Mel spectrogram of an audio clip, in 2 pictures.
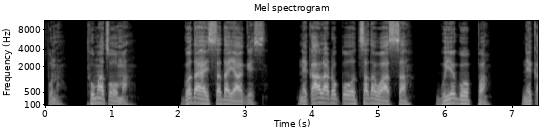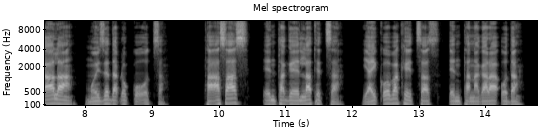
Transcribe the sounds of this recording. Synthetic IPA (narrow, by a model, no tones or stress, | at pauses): ʊnɐ̰ | t̪ʊmɐt͡sʼo̞ːmɐ̰ | ɡɔd̪ɐjhɐjsːɐd̪ɐjaːɡḛːs | nɛkʼaːlaɗɔkʼːɔoːt͡sːɐd̪ɐwaːsːɐ | ɡʊjɛɡo̞ːpːɐ̰ | nɛkʼaːlaːmɔjzɛd̪ɐɗɔkʼːɔo̰ːt͡sːɐ̰ | t̪ɐːsaːs | ʔɪnt̪ːɐɡe̞ːlːɐt̪ɛt͡sːa̰ | jɐjkʼːo̞ːbɐke̞ːt͡sːaːs | ɛnt̪ːɐnɐɡɐɾaːʔɔd̪ɐ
